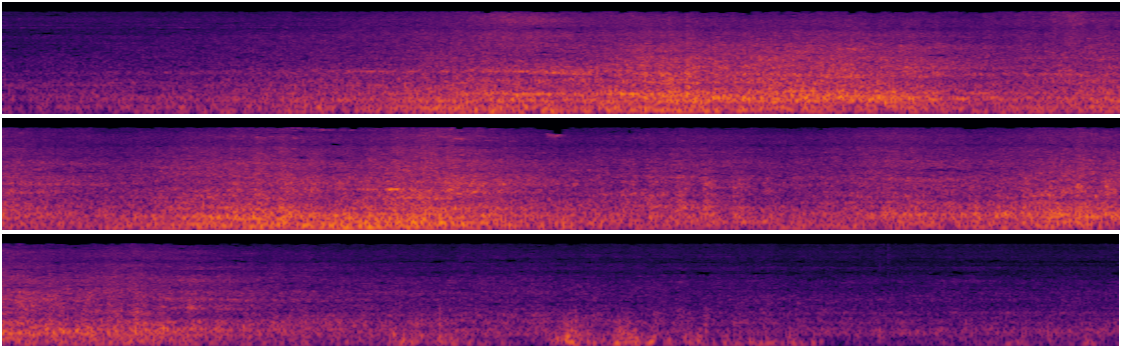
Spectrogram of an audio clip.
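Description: Freight train hauled by an electric locomotive passing at speed, its covered sliding-wall wagons rumbling and clattering over the rails. It swells as it approaches, is loudest for several seconds with a few surges, then fades away.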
